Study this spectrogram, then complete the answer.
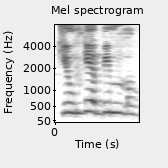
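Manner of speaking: normal talking voice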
